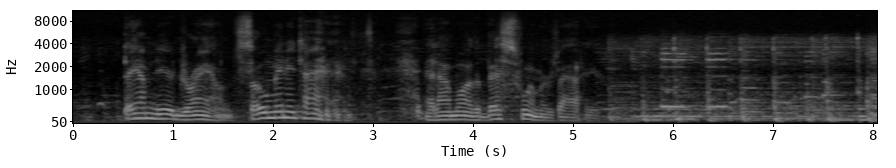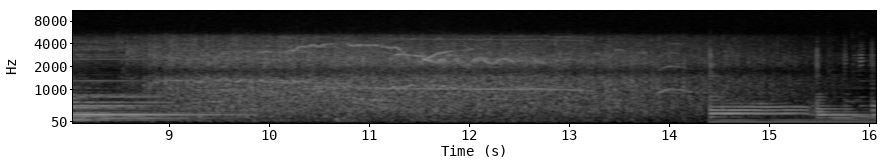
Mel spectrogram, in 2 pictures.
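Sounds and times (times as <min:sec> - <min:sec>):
rockabilly band playing: 0:05.2 - 0:10.5, 0:14.3 - 0:16.0
audience applause and cheering: 0:07.9 - 0:15.6
wavering whistle: 0:08.9 - 0:14.6.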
